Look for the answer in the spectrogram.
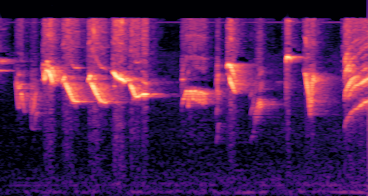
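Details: Energetic song of a yellow-fronted canary, with high, clear whistles that swoop downward, mixed with short sharp chirps in a quick, uneven rhythm.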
